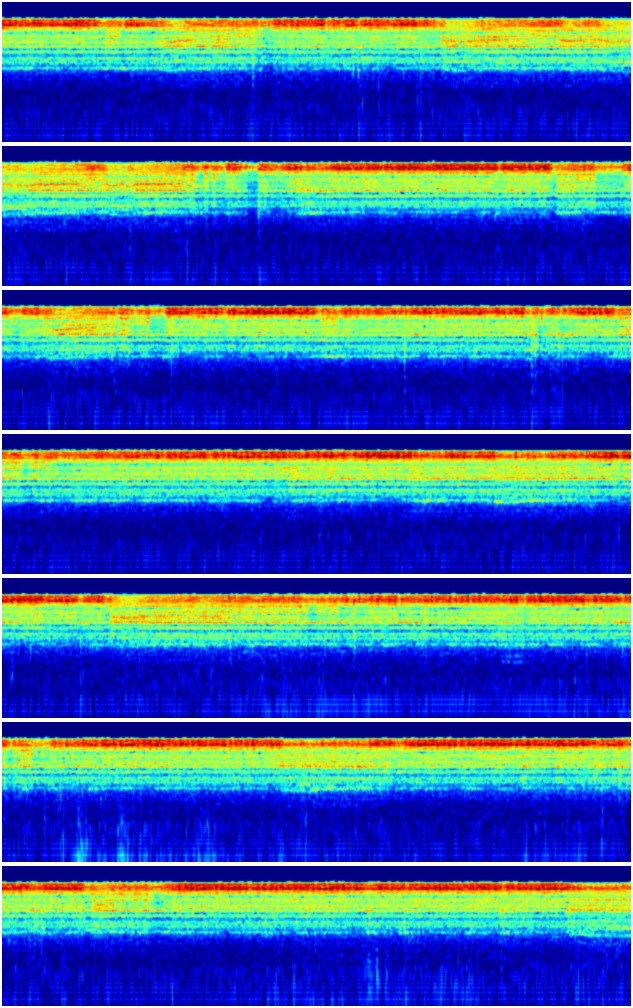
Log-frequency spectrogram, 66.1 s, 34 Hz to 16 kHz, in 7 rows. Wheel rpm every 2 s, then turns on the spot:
120, 110, 110, 120, 110, 110, 110, 120, 110, 110, 110, 110, 110, 110, 110, 110, 120, 110, 110, 110, 110, 110, 110, 110, 110, 110, 120, 110, 120, 110, 110, 110, 110.
none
